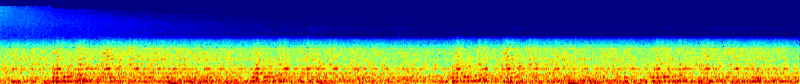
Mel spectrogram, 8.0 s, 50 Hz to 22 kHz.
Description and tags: noise loop 120bpm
